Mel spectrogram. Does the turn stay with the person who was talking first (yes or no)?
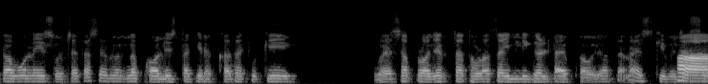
no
